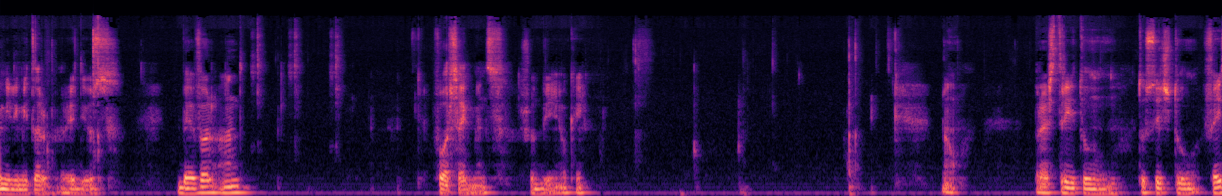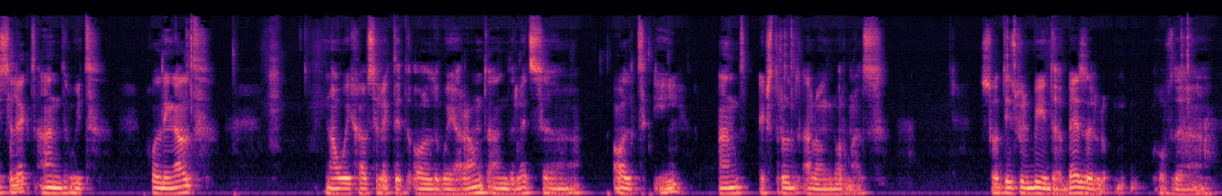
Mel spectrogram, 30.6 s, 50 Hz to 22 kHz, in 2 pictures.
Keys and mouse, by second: 0.5 m, 4.0 click, 9.0 shift+middle click, 10.5 3, 15.4 middle click, 21.0 middle click, 23.1 alt+e, 30.0-30.5 drag.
